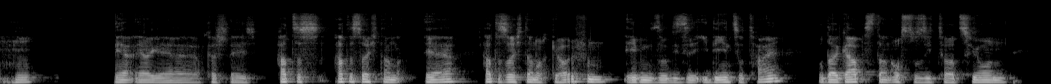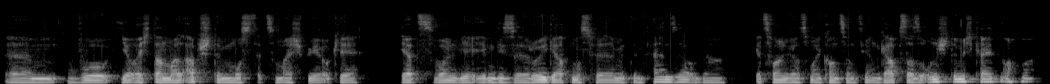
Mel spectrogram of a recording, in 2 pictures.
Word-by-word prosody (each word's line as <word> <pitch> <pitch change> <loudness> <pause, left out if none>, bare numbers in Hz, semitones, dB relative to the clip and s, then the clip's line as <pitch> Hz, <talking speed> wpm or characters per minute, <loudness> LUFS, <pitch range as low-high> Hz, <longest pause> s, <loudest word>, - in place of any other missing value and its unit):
Mhm. 105 0 -3 0.8
Ja, 105 -1 +1
ja, 100 0 0
ja, 95 0 0
ja, 100 0 -4
ja, 95 - -9
verstehe 100 +1 -5
ich. 90 - -9 0.2
Hat - - +2
es - - -2
hat 125 +1 +2
es 120 0 0
euch 120 0 +3
dann 110 -4 0 0.2
ja, 110 -1 +3
ja. 125 +2 0 0.2
Hat 120 +1 +1
es 110 - -1
euch 110 -1 +3
dann 110 -1 +3
noch 105 - -1
geholfen, 115 +1 +1
eben 105 -1 +4
so 100 +1 +1
diese 95 +2 -1
Ideen 105 +2 +3
zu - - -3
teilen 135 +5 +1 0.3
oder 105 -1 +4
gab's 115 +1 +3
dann 110 -2 0
auch 105 0 0
so 105 -3 -5
Situationen, 95 +2 -1 0.3
ähm, 90 -3 0
wo 100 +1 +2
ihr 105 -1 +2
euch 95 0 -1
dann 100 -1 +4
mal 95 0 +3
abstimmen 100 -2 0
musstet? 95 -2 -2
Zum 95 - -3
Beispiel: 95 0 -3
„Okay, 100 -1 -3 0.4
jetzt 100 -1 -2
wollen 100 0 +1
wir 95 -1 +1
eben 95 0 +2
diese 95 0 -1
ruhige 105 +1 +5
Atmosphäre 100 0 -2
mit 95 -2 -2
dem 95 -2 -3
Fernseher“, 110 +1 +1
oder 95 -1 -6 0.3
„Jetzt - - -6
wollen 100 -1 +3
wir 95 - 0
uns 90 +2 -5
mal 95 -3 -1
konzentrieren.“ 95 +1 -2
Gab's 100 +1 -1
da 100 - +2
so 95 +1 0
Unstimmigkeiten 125 +2 +3
auch 125 0 -3
mal? 135 -2 -5
100 Hz, 195 wpm, -27 LUFS, 95-110 Hz, 0.8 s, ruhige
